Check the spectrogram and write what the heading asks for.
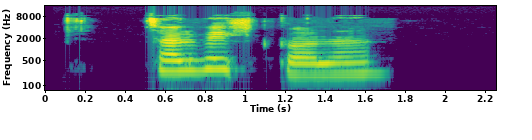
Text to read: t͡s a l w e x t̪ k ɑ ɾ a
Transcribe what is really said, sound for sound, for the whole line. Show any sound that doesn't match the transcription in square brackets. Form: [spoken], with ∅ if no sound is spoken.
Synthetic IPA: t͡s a l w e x t̪ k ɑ [l] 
